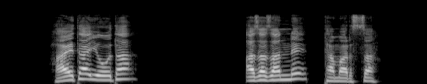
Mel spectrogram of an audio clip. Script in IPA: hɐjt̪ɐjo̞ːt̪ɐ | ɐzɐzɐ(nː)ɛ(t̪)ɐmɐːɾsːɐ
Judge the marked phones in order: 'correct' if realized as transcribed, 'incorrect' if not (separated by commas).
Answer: correct, correct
